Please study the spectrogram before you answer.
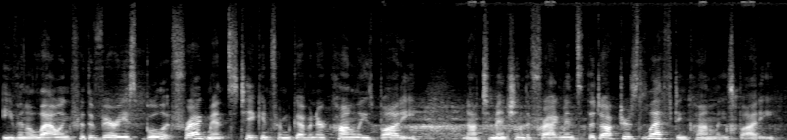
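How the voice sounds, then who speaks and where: A woman playing a skeptical, wry commission staffer in a sitcom-style radio play, speaking in a measured way. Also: on the low side, fairly bright tone, a little hiss or hum.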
